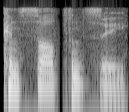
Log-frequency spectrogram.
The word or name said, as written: consultancy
